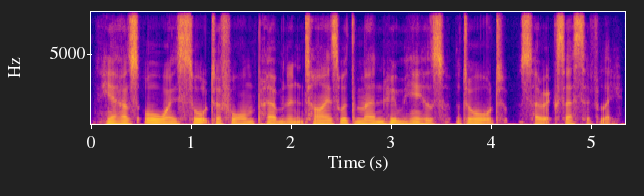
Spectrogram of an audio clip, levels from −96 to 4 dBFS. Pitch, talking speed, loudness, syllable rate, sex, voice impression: 110 Hz, 190 wpm, -17 LUFS, 5.3 syllables/s, male, masculine, adult-like, slightly middle-aged, slightly thick, slightly relaxed, slightly weak, slightly dark, slightly soft, slightly muffled, very fluent, slightly raspy, cool, very intellectual, very refreshing, very sincere, slightly calm, slightly mature, slightly friendly, slightly reassuring, unique, elegant, slightly sweet, slightly lively, kind, modest, slightly light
